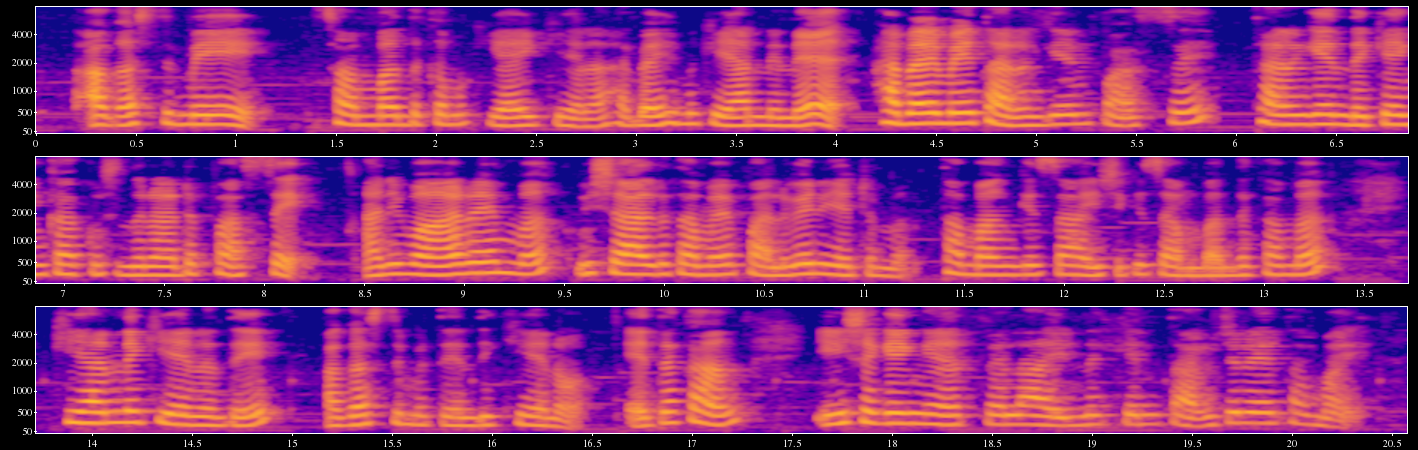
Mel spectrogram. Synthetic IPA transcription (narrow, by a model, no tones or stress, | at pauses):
a̰ɡɐst̪imeː | samband̪əkaməkijajkijəlaɦɛbɛjɦiməkijanːenɛːhɛbæjmeːt̪aɾəŋɡempasːet̪aɾəŋɡend̪ekeŋkakːʋisund̪unaːʈəpasːḛanimaːɾejmːəʋiʃaːləʈət̪amajpaluʋenijəʈəmə̰t̪amaŋɡesaːiːʃəɡesamband̪əkamə | kijanːekijənəd̪e | aɡəst̪imət̪end̪ikijəno̰ʋa̰ | et̪əkaŋiːʃəɡeŋejat̪ʋelaːinːəkijənət̪aʋisənəjet̪ama̰j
